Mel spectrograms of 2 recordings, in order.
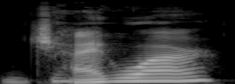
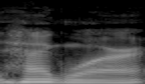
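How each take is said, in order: First: The name begins with a hard J sound. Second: The name begins without a hard J sound. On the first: This is how the name is spelled. "I know it's written as Jaguar" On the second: This is how the name is said in Japanese. "I'm going to pronounce it Jaguar, as that's how it's pronounced in Japanese"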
